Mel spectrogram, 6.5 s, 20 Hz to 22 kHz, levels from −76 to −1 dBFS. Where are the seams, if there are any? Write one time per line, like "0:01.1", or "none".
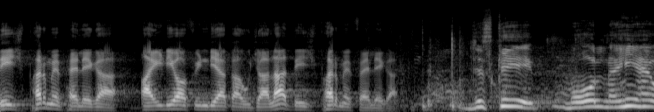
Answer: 0:04.0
